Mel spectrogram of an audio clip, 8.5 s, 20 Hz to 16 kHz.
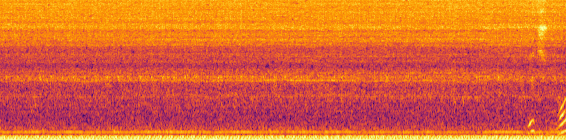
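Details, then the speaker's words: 1971 Plymouth Scamp V8 at idle, timing unchanged: low, even throb with no misses, knocks or ticking, running very smooth; normal idle. "amazing how well it runs with the no vacuum doesn't sound like she's missing sounds like gold"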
